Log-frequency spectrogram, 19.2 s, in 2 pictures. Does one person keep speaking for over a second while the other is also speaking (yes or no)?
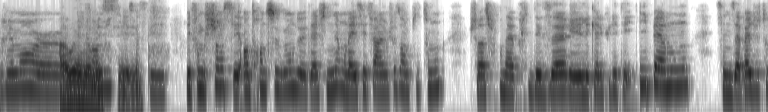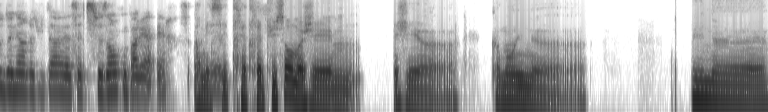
yes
